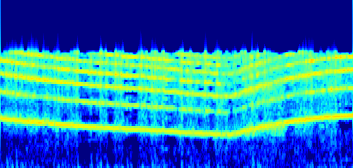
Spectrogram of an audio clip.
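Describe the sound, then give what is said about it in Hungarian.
An ambulance siren of the Bihor County ambulance service in Romania wails loudly and continuously during an alarm, its piercing tone sliding slowly downward and then climbing back up, with a low rumble of road noise underneath and no voices. “Riasztás a Bihar megyei mentőszolgálatnál.”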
